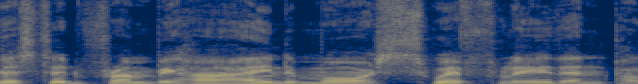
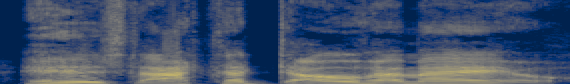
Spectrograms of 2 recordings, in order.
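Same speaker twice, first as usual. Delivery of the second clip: slow, raised calling voice; calling from afar; 5 semitones higher, 6 dB louder, slower than usual. A narrator's reading. Rider calling from the mist, slow hail. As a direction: hail them across a distance. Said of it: "a man's voice called from the mist".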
